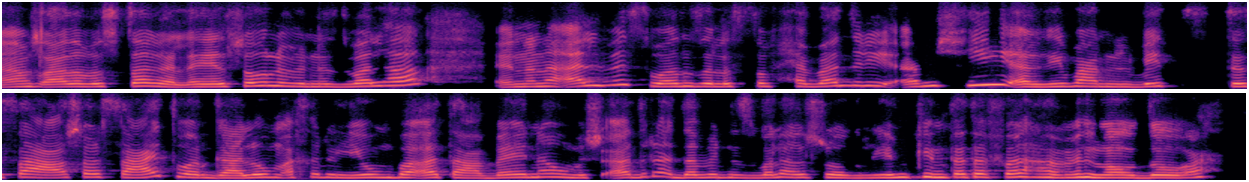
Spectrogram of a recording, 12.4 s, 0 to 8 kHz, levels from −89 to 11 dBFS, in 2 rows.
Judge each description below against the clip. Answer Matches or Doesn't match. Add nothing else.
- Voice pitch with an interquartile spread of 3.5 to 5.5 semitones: Doesn't match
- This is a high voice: Matches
